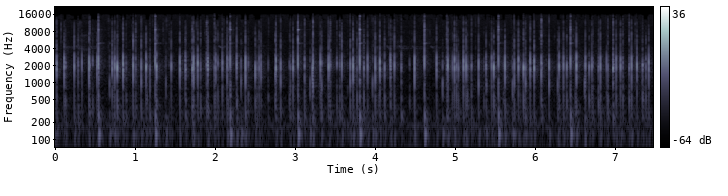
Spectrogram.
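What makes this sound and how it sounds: Fingertips of both hands type quickly on a white mechanical keyboard fitted with ceramic keycaps. A dense, steady stream of short, crisp, bright clacks fills the clip, each tap dying away almost instantly, with a glassy tone centered around 2 kHz and little low-end weight.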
